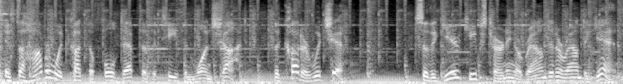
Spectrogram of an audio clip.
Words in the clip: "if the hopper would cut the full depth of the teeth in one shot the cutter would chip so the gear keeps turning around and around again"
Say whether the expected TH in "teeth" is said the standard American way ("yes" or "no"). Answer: yes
